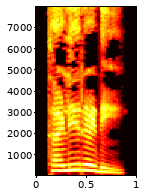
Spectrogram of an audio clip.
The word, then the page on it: ತಳಿರಡಿ: taḷiraḍi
